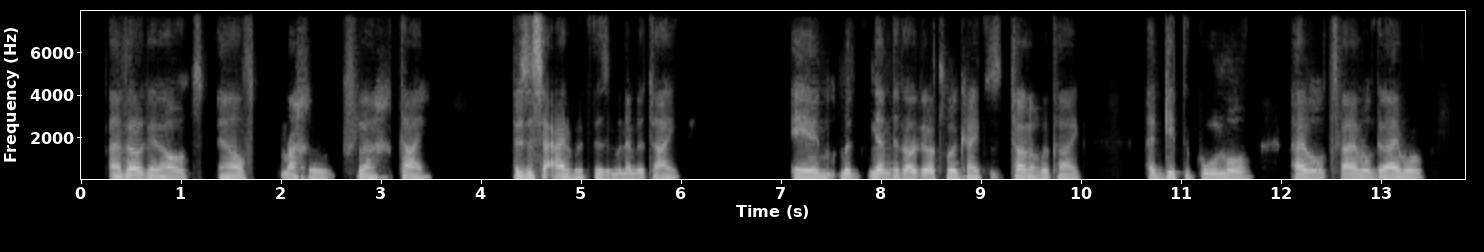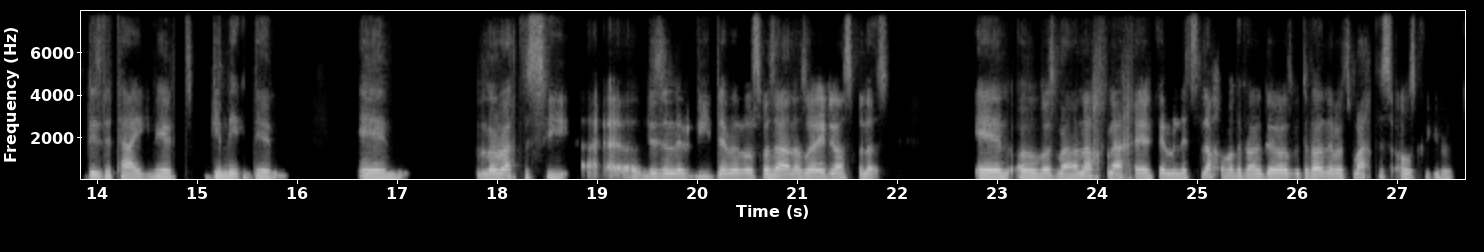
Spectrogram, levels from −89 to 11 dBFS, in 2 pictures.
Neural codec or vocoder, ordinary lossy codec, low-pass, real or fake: codec, 16 kHz, 1 kbps, X-Codec, HuBERT features, trained on general audio; none; none; fake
